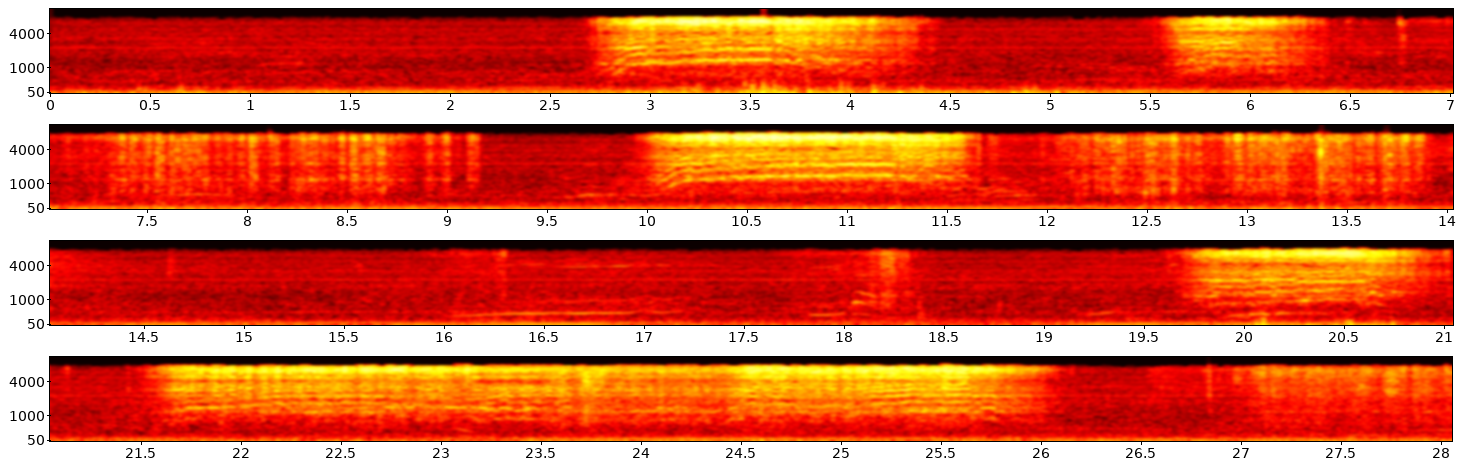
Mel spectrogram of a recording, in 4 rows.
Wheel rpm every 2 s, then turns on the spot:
0, 70, 20, 40, 30, 110, 30, 0, 0, 10, 60, 120, 110, 20.
6-10 12-14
